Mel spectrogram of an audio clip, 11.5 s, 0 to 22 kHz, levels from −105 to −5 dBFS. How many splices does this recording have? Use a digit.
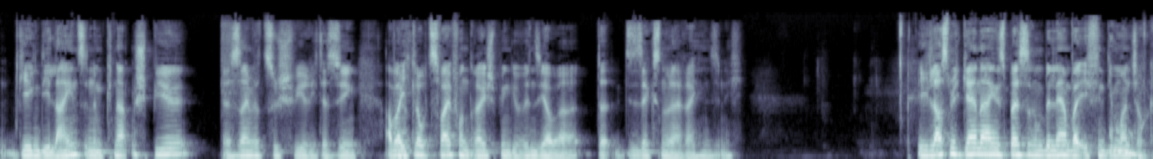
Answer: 1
